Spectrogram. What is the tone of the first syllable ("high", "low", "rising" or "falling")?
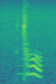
falling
